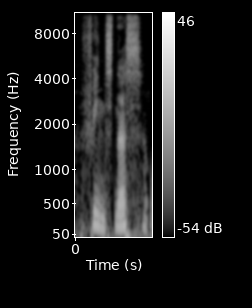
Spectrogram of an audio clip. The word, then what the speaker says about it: Finnsnes: Men det märktes inte alls i det andra åket i Bardufoss, Finnsnes, är det rätt uttalat? – Ja, det är tillräckligt rätt för att man ska förstå var vi är på väg.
